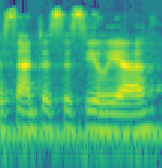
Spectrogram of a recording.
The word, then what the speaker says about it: Santa Cecilia: Santa Cecilia, which I'm not pronouncing quite right. – No, you're right.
